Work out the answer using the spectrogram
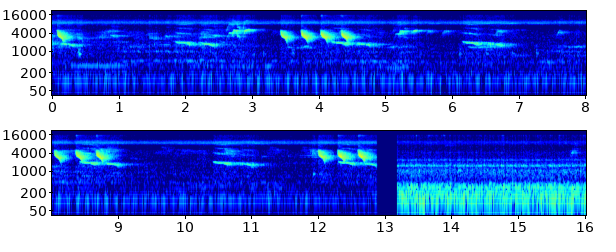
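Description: Birdsong: phrases of three or four quick falling whistled notes about every four seconds, with softer chirps between. About thirteen seconds in the birds cut off and a steady low mechanical hum with a faint steady whine takes over.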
